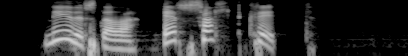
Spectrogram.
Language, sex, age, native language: Icelandic, female, 30-39, Icelandic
